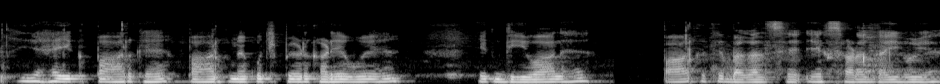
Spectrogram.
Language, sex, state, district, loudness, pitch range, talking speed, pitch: Hindi, male, Odisha, Khordha, -15 LUFS, 120-130 Hz, 145 wpm, 125 Hz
